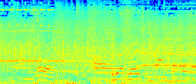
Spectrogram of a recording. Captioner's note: dinging, applause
